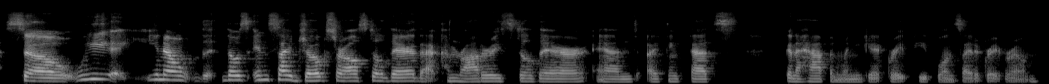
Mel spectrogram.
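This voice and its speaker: A woman's voice: low voice, moderate pace, gravelly, pushed and bright. A woman who works as an actor, speaking casually and reflectively in an interview.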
